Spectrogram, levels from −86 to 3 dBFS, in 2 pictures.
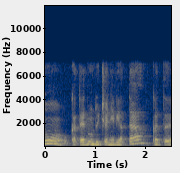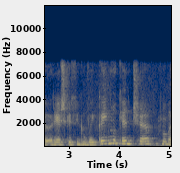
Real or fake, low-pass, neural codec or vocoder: real; 7.2 kHz; none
